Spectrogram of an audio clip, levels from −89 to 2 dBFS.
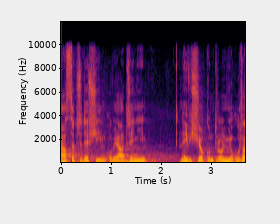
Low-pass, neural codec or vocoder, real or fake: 9.9 kHz; none; real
